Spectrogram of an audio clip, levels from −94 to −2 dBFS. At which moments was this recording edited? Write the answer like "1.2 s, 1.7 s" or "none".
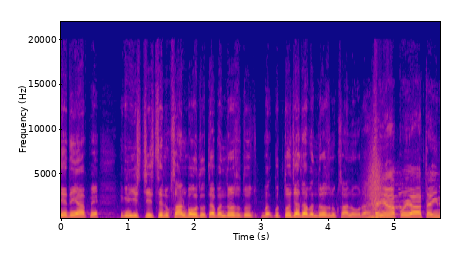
4.7 s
